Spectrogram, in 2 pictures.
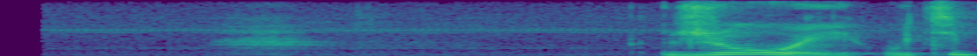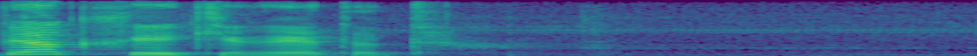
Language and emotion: Russian, positive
